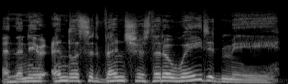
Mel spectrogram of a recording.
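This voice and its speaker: An actor playing a brash, cocky middle-aged gangster pirate captain with a theatrical drawl in a video game dub. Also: male voice, fairly high pitch, expressive, moderate pace, close to an everyday voice. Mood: boastful storytelling. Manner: drawling, theatrical, foul-mouthed.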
